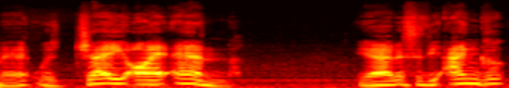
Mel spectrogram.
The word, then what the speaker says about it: djinn: n i e but actually the correct spelling the correct translation from Arabic to English is d g i NN Jin spelled with a d g i yeah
